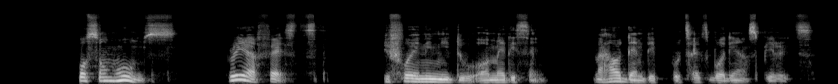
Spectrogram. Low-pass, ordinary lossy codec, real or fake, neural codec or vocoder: 10.8 kHz; none; real; none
